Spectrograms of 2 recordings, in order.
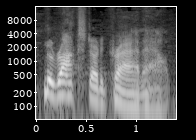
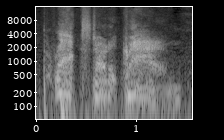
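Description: First: Low, slower, with a chuckle; said with a laugh. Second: Breathy whisper, slow and secret; hushed whisper. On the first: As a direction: laugh it out after the whisper. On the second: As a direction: lean in and whisper it like a revelation. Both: Acted. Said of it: "Listen to me".

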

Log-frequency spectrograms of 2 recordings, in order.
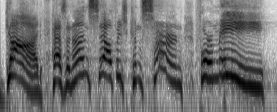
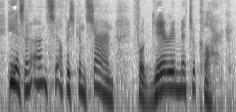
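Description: First: "God has an unselfish concern for me" slow, loud and high; preacher proclaiming the key line. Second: "He has an unselfish concern for Gary Mitchell Clark" much softer, calm; quiet, intimate testimony. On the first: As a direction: lean on every word of it. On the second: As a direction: bring it down close and personal. Preacher softens to a personal aside. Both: Real, not acted.

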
